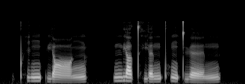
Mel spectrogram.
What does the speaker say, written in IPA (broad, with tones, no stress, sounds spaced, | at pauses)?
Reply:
pʰ i˥ ŋ p j ɑ˨˩˦ ŋ | n̪ j ä˥˩ t̪ʰ j ɛ˧˥ n pʰ ʊ˧ ŋ t̪ ɥ ɛ˨˩˦ n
